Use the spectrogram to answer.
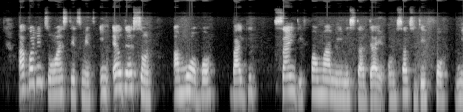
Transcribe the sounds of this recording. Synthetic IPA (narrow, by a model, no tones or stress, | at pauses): akɔdĩŋtuwãnstetmɛ̃ntĩnɛldɛsɔ̃n | amuɔbɔ | baɡi | sãɪ̃ndifɔmaministadaɪɔ̃nsatɛdefɔmĩ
